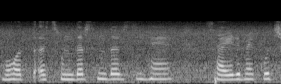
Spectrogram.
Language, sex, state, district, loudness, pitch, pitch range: Hindi, female, Odisha, Sambalpur, -15 LUFS, 245 Hz, 230-250 Hz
